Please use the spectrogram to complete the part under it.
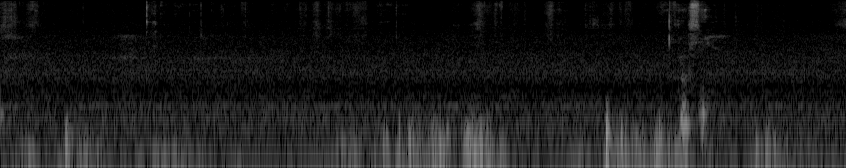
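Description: Fingers softly rustle against yarn.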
